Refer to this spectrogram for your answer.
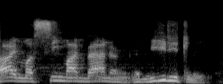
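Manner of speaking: furious, angry winged-beast voice. Recounting a scene where a winged character demands to see his manor, retelling an angry line. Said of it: "And he's just so angry".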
